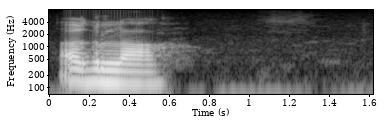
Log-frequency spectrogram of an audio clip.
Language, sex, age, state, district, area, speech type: Hindi, male, 18-30, Madhya Pradesh, Bhopal, urban, read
